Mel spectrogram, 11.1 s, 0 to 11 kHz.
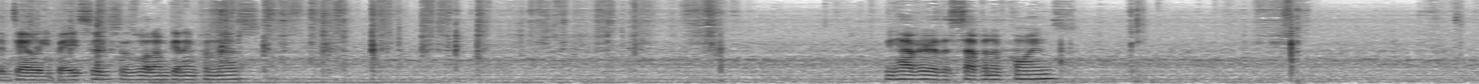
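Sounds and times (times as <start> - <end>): cards shuffling: 0.0 - 5.6, 7.9 - 9.9.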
